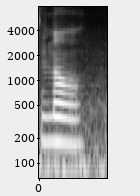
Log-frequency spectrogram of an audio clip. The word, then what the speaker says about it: mot: It's mot. The T is silent. I don't know.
